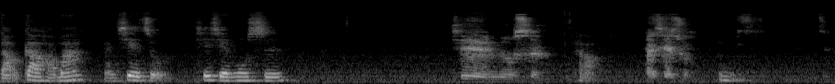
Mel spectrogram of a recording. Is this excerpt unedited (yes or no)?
yes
